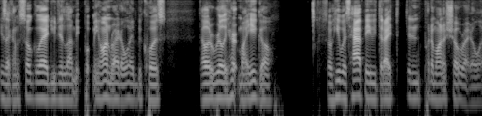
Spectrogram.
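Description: A man in a New York accent talks at a very fast pace in a medium-pitched, monotone, flat voice. The sound is dry and close with no echo. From New York City (Flushing, Queens). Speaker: comedy show promoter and comedian. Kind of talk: casual interview.

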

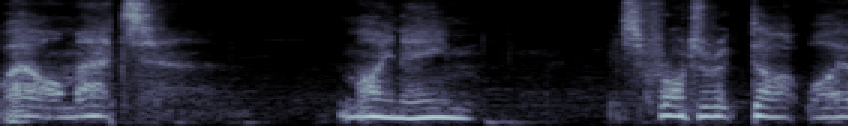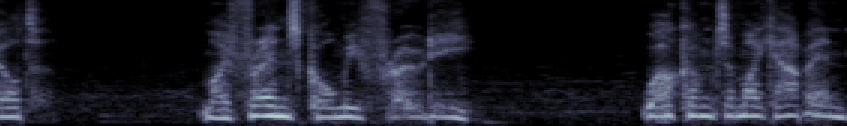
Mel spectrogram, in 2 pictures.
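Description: A man speaks in a put-on character voice, raspy and high-pitched for a man. His delivery is monotone and flat, at a fairly slow pace with long, frequent pauses. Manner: eerie, welcoming.

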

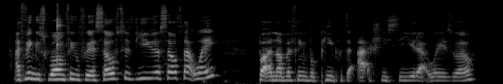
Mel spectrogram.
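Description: A woman with a strong South London accent talks at a very fast pace with lively intonation. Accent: strong Croydon. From London, Croydon. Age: 20s. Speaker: podcast co-host. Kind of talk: casual chat.

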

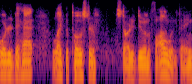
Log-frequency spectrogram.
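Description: Heard dry and close with no echo, a man speaks in an ordinary speaking voice of medium pitch at a moderate pace with fairly even intonation. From military family, moved around; raised in Texas from high school. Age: 40s. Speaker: military member / fitness challenge participant. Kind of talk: casual chat.

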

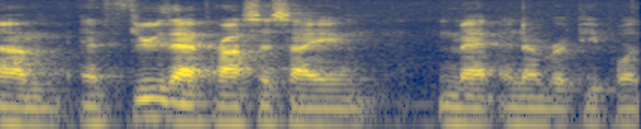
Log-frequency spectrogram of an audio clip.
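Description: Audible room echo surrounds a man with a very deep, low voice who speaks at a fairly quick pace. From Pennsylvania. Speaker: opera singer. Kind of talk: panel discussion.

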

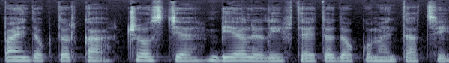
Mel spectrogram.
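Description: A woman at a fairly low pitch and moderate pace, with a dark, mellow tone, on a very clean recording with a silent background. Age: 60s. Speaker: pediatrician. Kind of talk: interview.

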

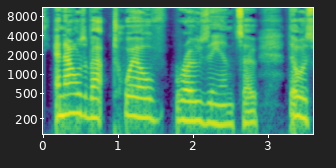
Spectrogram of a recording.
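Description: A woman drawls in a Southern US accent at a fairly slow pace. The sound is dry and close, with no echo. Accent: Southern drawl. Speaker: knitting podcaster. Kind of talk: casual tutorial monologue. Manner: unhurried, drawling; chatty, animated.

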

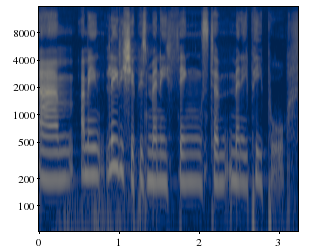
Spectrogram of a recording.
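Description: A woman speaks at a moderate pace with an English accent. Her medium-pitched voice keeps a fairly even intonation. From England. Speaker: technology sales leader. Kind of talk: interview.

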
